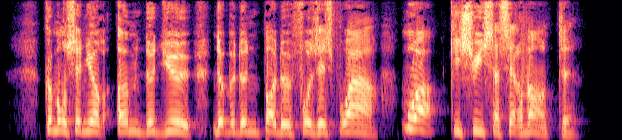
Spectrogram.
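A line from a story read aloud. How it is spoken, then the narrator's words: Exclaiming. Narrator (French): Elle s'écria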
